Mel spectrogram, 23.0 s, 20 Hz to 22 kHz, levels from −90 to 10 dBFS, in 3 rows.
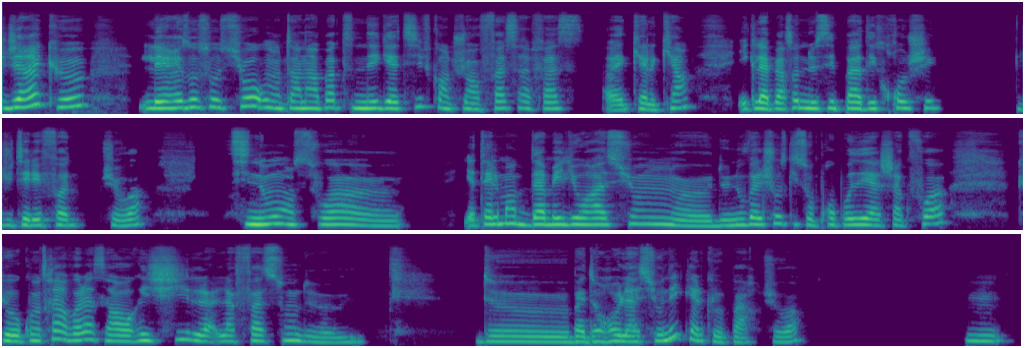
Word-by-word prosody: dirais 280 +9 +7
que 295 +1 +1 0.4
les 235 0 +7
réseaux 245 +3 +3
sociaux 270 +2 -1
ont 265 -6 +3
un 230 -1 +3
impact 240 +2 -1
négatif 235 +4 +3
quand 250 -4 -3
tu 225 +1 -10
es - - -1
en 200 - -4
face 235 +5 -5
à 230 - -4
face 225 +2 -6
avec 175 +2 -4
quelqu'un 215 +6 -3 0.3
et 205 - -5
que 225 - -5
la 220 -2 +7
personne 220 +4 0
ne 230 - +6
sait 230 +1 0
pas 225 0 +3
décrocher, 230 +2 -2 0.6
du 200 0 -8
téléphone, 205 +1 0
tu 205 - -8
vois? 205 +5 -4 0.6
Sinon, 245 -3 +6
en 230 - +2
soi, 225 -1 -1
heu, 180 -2 -7 0.5
il - - -6
y - - +2
a - - -6
tellement 245 +1 +2
d'améliorations, 225 +1 +3
heu, 205 -7 -1
de 190 +2 -4
nouvelles 215 +3 +2
choses 255 +2 -4
qui 230 - -10
sont 215 -3 -5
proposées 215 +2 +2
à 200 - -3
chaque 195 0 -7
fois 255 +4 -3 0.6
qu'au 210 -3 +4
contraire, 225 +6 -1
voilà, 240 +4 +1
ça 225 -4 -3
enrichit 220 +6 0
la 205 -5 -1
la 200 0 -3
façon, 210 +3 -2
de, 205 -4 -2
mmh, 165 -1 -8 1.0
de, 185 -2 -2
bah, 185 - +1
de 185 +2 -2
relationner 200 - 0
quelque 220 -7 -4
part, 170 -1 -9
tu - - -15
vois? 180 +6 -7 1.2
Mmh. 210 -1 -4
225 Hz, 180 wpm, -24 LUFS, 200-240 Hz, 1.2 s, dirais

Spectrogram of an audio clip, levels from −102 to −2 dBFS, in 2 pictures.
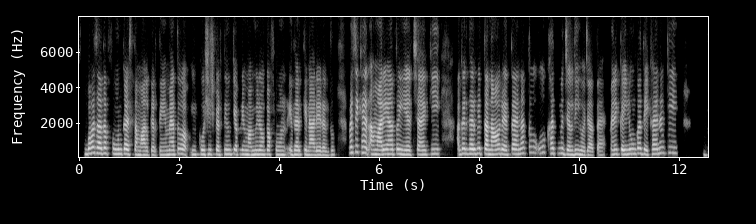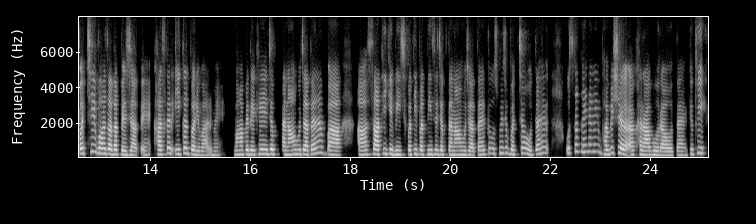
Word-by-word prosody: बहुत 310 +3 +2
ज़्यादा 305 -1 +4
फ़ोन 270 -3 -2
का 275 0 +5
इस्तेमाल 225 -4 0
करते 220 +1 -5
हैं। 225 - -6
मैं 235 +1 +2
तो 280 -1 0
उम, 240 0 -6
कोशिश 245 0 -2
करती 245 +1 0
हूँ 250 -1 -1
कि 255 - +1
अपनी 245 0 -4
मम्मी 230 +2 0
लोगों 235 0 0
का 240 - +2
फ़ोन 230 -2 -6
इधर 235 0 +2
किनारे 220 -2 +1
रख 200 - -10
दूँ, 230 - -9 0.3
वैसे 345 +2 0
ख़ैर 330 -3 +1
हमारे 250 0 +5
यहाँ 260 0 +2
तो 270 - +1
ये 240 -2 +1
अच्छा 235 +2 -2
है 240 +1 +1
कि 265 +2 -7 0.4
अगर 280 0 +1
घर 270 0 +5
में 295 - 0
तनाव 255 -1 +6
रहता 255 +2 +2
है 260 0 +1
ना 300 - 0
तो 340 - -10 0.2
वो 350 - -9
खत्म 295 0 -2
जल्दी 245 -1 -1
हो 230 -2 -1
जाता 210 -2 -4
है। 210 - -8 0.2
मैंने 250 +2 -1
कई 250 -1 +3
लोगों 275 +1 -1
का 295 0 +1
देखा 260 -1 -1
है 270 - +2
ना 325 - -7
कि 320 -1 -9 0.5
बच्चे 300 - +1
बहुत 300 -4 +4
ज़्यादा 260 -2 +6
पिस 225 -2 +2
जाते 215 -3 0
हैं, 220 - -8
ख़ासकर 250 +4 +3
एकल 265 +4 0
परिवार 220 -3 0
में। 215 +1 -12 0.3
वहाँ 235 +1 0
पे 250 - +4
देखिए 255 +2 0
जब 265 0 +4 0.2
तनाव 230 +2 +2
हो 255 - -3
जाता 245 0 +3
है 340 - -3
प 220 -2 +4 0.4
अ, 225 +1 +2
साथी 255 +3 +4
के 265 - +2
बीच, 230 0 -2
पति-पत्नी 245 0 0
से 255 - -2
जब 240 -1 0
तनाव 225 0 +1
हो 225 - -3
जाता 220 0 -1
है, 235 - -1
तो 295 +5 -9
उसमें 300 +4 -7
जो 320 - -7
बच्चा 245 +4 -2
होता 255 -2 -1
है, 315 +4 -6 0.4
उसका 400 - -5
कहीं 380 -1 -6
न 400 - -6
कहीं 395 -3 -10
भविष्य 290 +5 +1
अ, 240 -3 +4
ख़राब 220 -3 +2
हो 220 - 0
रहा 210 -1 +1
होता 200 +1 -2
है 210 0 -7
क्योंकि 270 +8 -5
245 Hz, 245 wpm, -23 LUFS, 230-275 Hz, 0.5 s, तनाव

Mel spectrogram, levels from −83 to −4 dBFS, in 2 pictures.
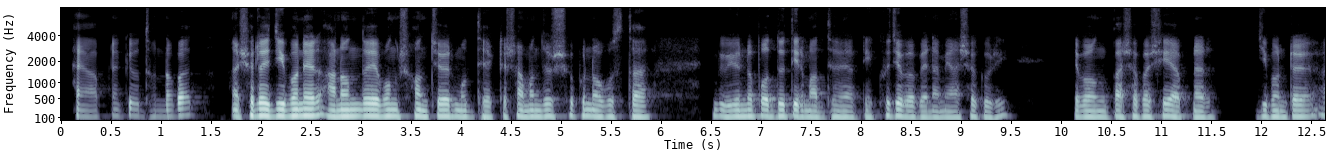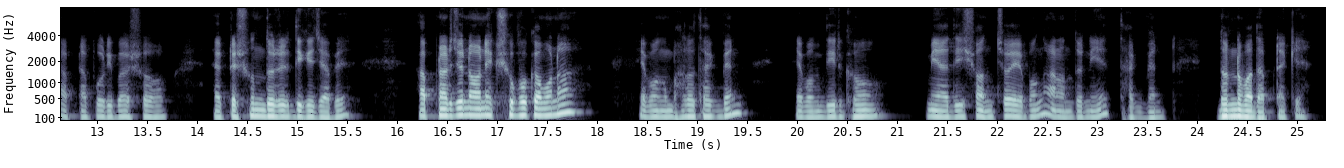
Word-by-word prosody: হ্যাঁ, 115 -2 -5
আপনাকেও 125 +3 -11
ধন্যবাদ। 120 +4 -3 0.5
আসলে 130 +3 +4
জীবনের 130 +1 +6 0.2
আনন্দ 125 +1 +4 0.2
এবং 125 +1 +2 0.2
সঞ্চয়ের 120 -1 +1
মধ্যে 110 -1 -6
একটা 110 - -11
সামঞ্জস্যপূর্ণ 120 +2 -2
অবস্থা, 115 +1 -2 0.8
বিভিন্ন 120 +1 0
পদ্ধতির 120 -1 +1
মাধ্যমে 110 +1 -4
আপনি 105 +2 -10
খুঁজে 130 0 0
পাবেন 110 -1 -3
আমি 105 0 -6
আশা 105 +3 -6
করি 105 +2 -6 0.7
এবং 115 0 0 0.2
পাশাপাশি 120 +1 -3
আপনার 110 -2 -4 0.5
জীবনটা 115 -1 -2 0.3
আপনার 115 -1 -8
পরিবারসহ 110 0 -2 0.7
একটা 115 +3 +1
সুন্দরের 120 -2 +4
দিকে 115 -1 +3
যাবে। 110 +3 0 0.8
আপনার 125 +2 +4
জন্য 145 0 +6
অনেক 140 -1 +3
শুভকামনা 140 +4 +5 0.8
এবং 115 0 -1 0.2
ভালো 115 +1 +1
থাকবেন 120 +6 0 0.7
এবং 110 0 -1 0.2
দীর্ঘ 115 -1 -1 0.8
মেয়াদী 115 -1 +1
সঞ্চয় 120 +1 +1
এবং 115 +3 -4 0.2
আনন্দ 105 -1 -3
নিয়ে 120 +8 -2 0.2
থাকবেন, 100 0 -7 0.6
ধন্যবাদ 120 -2 +7
আপনাকে। 110 +2 -7
115 Hz, 115 wpm, -24 LUFS, 110-125 Hz, 0.8 s, ধন্যবাদ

